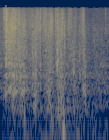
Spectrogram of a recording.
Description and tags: short pigeon wing flap
boost the lows, layer and add some delay and it's a good wing flap of a flock of birds
bird, flap, wing, wings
